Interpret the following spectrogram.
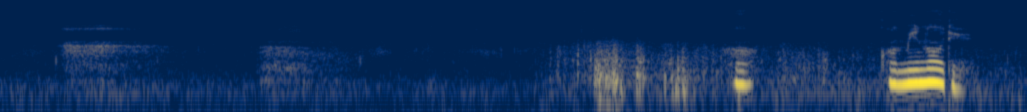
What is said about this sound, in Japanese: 雷。私、雷も好きなんだ。なんだかワクワクする。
